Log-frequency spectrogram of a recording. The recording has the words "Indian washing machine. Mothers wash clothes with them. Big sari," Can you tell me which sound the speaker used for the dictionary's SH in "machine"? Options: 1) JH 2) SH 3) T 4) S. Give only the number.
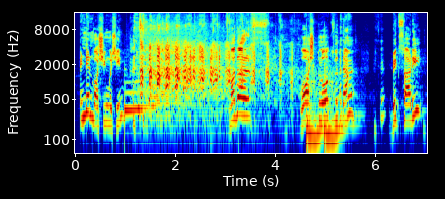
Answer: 2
